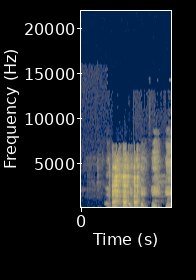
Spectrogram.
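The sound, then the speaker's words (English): A run of loud coughs: a rough, drawn-out fit followed by two shorter hacks in quick succession, with no talking. “I'm coughing.”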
